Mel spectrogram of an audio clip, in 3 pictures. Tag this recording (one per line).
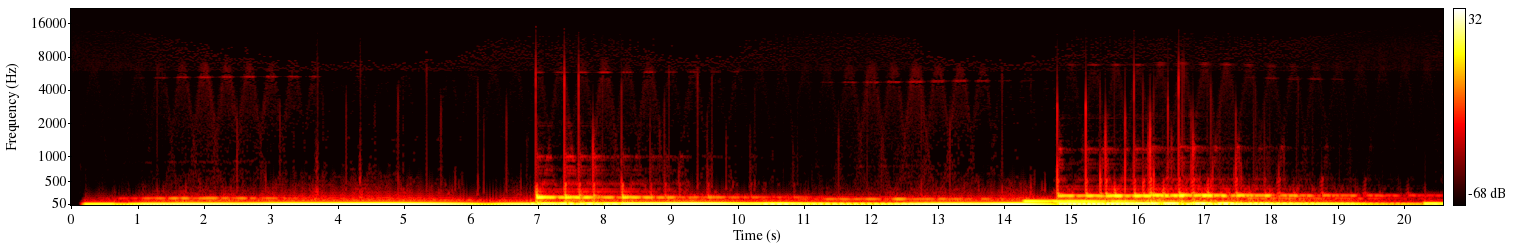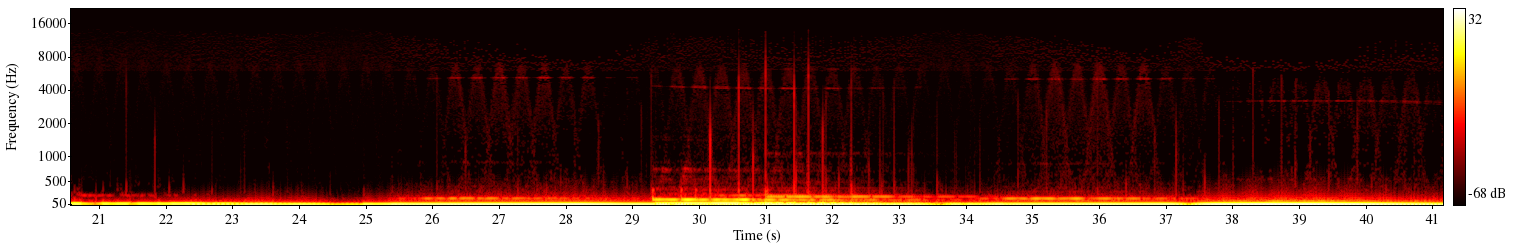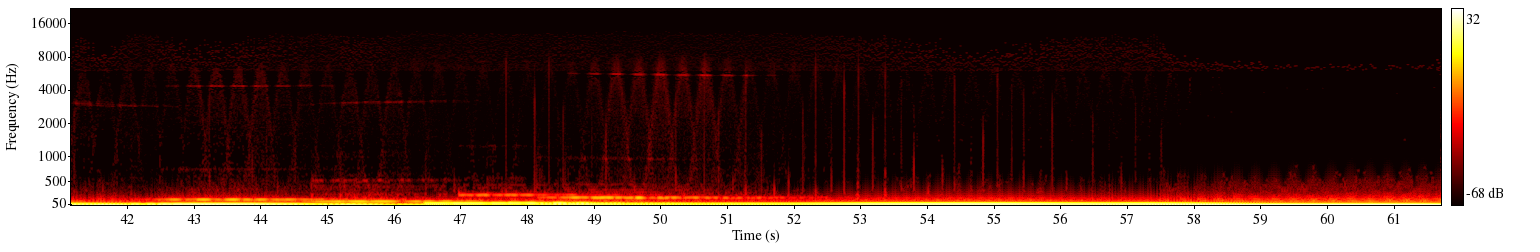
bassline
cavern
deep
odds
